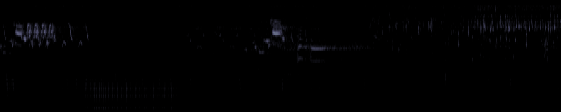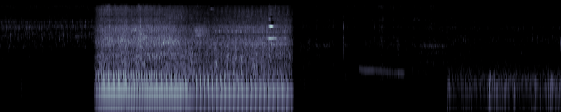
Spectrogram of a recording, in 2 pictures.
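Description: A few short bird calls, then about three seconds of loud, even rushing noise that starts and stops suddenly.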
